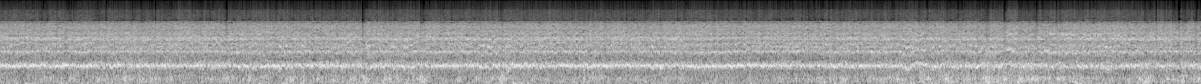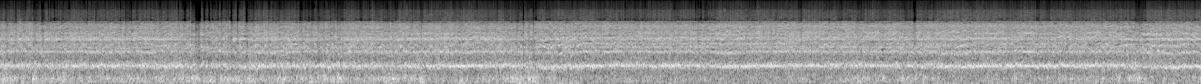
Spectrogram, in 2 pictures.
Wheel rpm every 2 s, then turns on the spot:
230, 230, 230, 230, 230, 220, 230, 230, 220, 230, 230, 230.
none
